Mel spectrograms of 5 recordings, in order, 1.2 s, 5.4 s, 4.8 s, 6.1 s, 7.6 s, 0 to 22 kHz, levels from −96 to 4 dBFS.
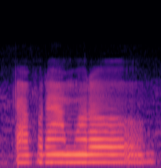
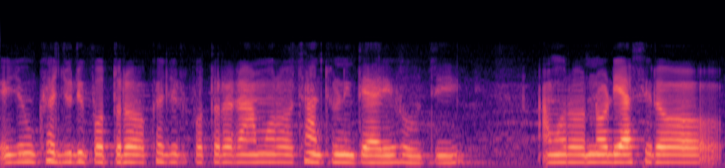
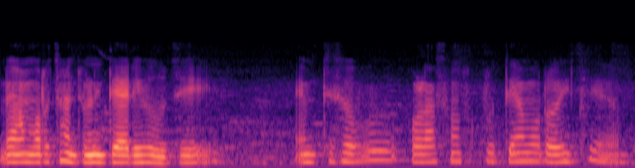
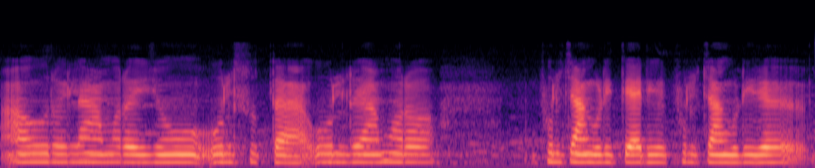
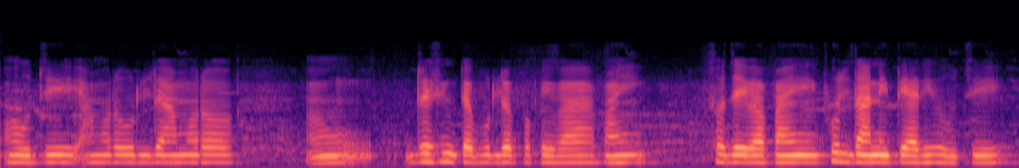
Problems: constant background noise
